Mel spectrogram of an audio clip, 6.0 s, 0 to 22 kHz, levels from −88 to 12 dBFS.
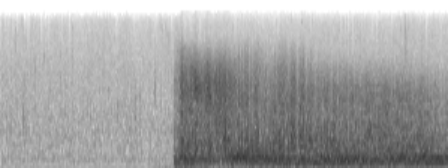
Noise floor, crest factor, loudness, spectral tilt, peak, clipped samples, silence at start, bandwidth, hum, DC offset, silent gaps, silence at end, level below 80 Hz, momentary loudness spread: -40 dBFS; 14 dB; -14 LUFS; -5.5 dB/octave; -2 dBFS; under 0.1%; 2.3 s; 15 kHz; none; 0.1%; none; 0 s; -42 dBFS; 4 LU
